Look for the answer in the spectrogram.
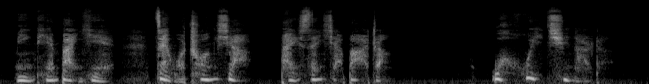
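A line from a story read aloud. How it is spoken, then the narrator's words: Whispered. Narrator (Chinese): 当那沙尔低声地说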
